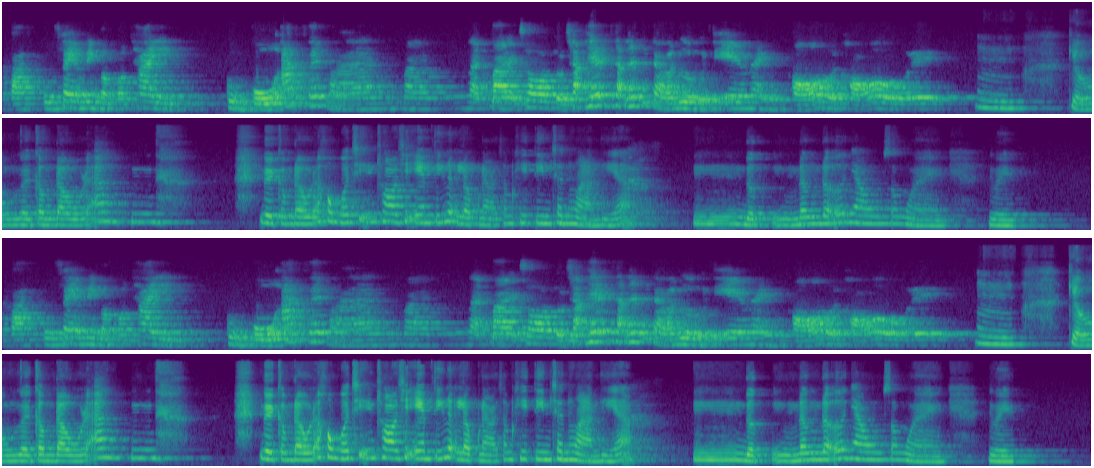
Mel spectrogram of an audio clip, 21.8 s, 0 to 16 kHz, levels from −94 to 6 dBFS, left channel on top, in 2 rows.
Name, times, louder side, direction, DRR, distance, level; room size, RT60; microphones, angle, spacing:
voice 1, 0.0-1.7 2.2-9.4 17.2-17.3, left 3 dB, 75° left, 1.5 m, -26 dB
voice 2, 9.7-12.8 13.2-17.3 17.8-21.0, right 5 dB, 35° right, 0.3 m, -26 dB
13.0 x 7.3 x 3.0 m
head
